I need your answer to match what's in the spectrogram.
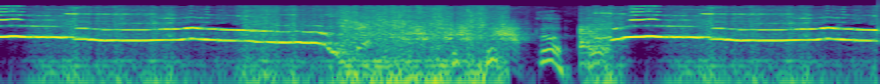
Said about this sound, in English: One is just the dog solo, and then one is the dog remixed in with ….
